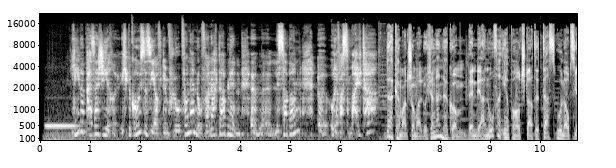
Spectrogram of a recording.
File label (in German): Funkspot; Airport H; Sunexpress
